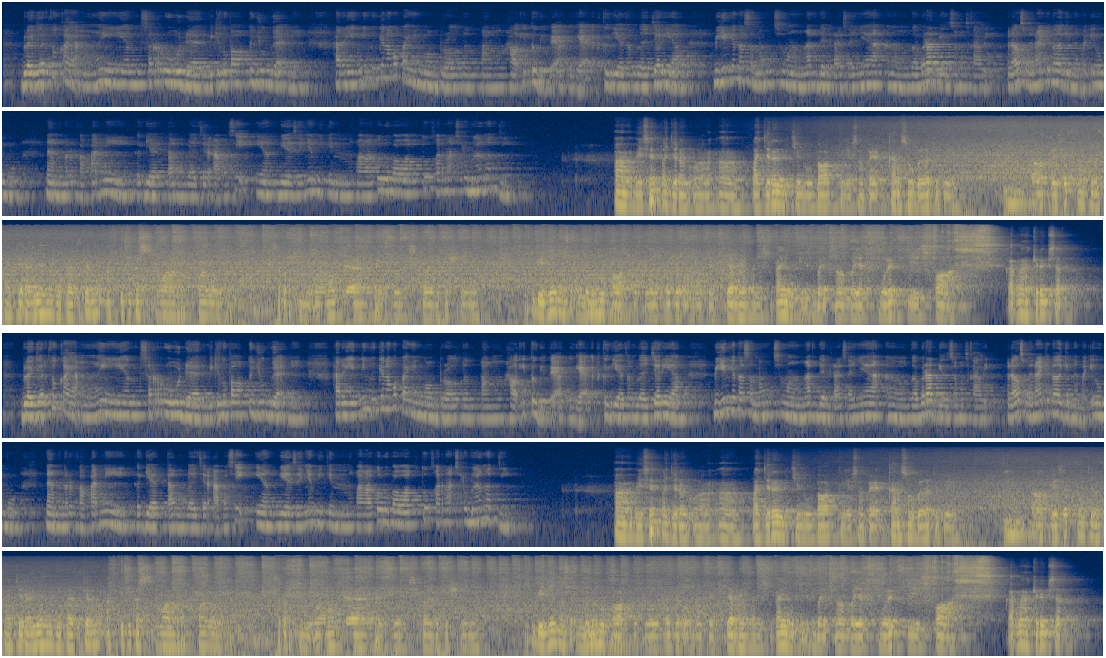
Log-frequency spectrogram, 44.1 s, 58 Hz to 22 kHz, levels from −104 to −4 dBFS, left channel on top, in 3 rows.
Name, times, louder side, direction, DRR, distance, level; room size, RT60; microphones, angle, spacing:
voice 1, 0.0-13.1 13.4-21.5 28.0-28.7 33.2-33.9, right 2 dB, 80° right, 6 dB, 0.7 m, -44 dB
voice 2, 22.8-27.4 28.4-32.5 32.7-42.2 42.5-43.5, left 1 dB, 5° left, 4 dB, 0.3 m, -32 dB
sound 1, 25.1-39.3, left 5 dB, 75° left, 0.5 m, -36 dB
sound 2, 28.0-29.6 30.3-32.0 32.4-34.4 35.1-35.9 36.4-36.5 37.1-38.8 40.0-40.1, right 1 dB, 45° right, 1.3 m, -44 dB
sound 3, 30.8-42.6, right 1 dB, 20° right, 1.0 m, -35 dB
6.5 x 3.4 x 6.0 m, 1.3 s
head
